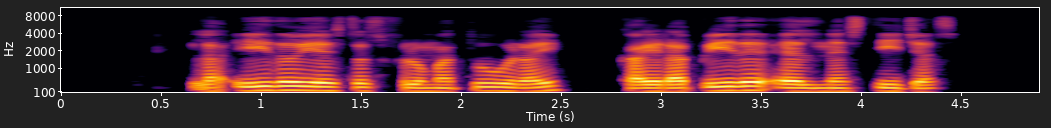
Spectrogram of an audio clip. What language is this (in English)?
Esperanto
